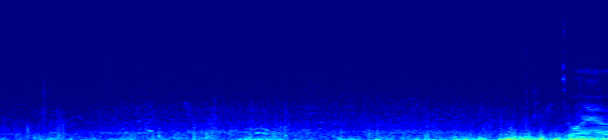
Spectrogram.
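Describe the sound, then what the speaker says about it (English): A strong wind gust blows from behind at a baseball ballpark during a game, its low rumble buffeting the microphone and swelling louder toward the end. "a big old wind gust behind us"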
